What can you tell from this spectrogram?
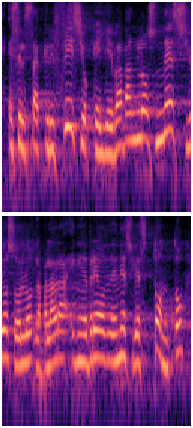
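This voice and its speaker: Male pastor preaching, high but mellow voice, earnest with rhetorical questions, long reverb. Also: moderate pace. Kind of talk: sermon.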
